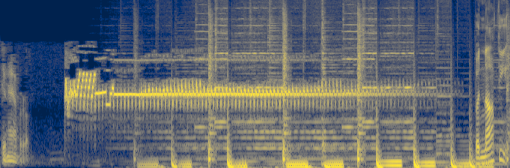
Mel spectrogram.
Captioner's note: beeping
